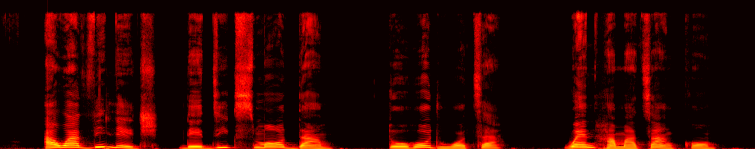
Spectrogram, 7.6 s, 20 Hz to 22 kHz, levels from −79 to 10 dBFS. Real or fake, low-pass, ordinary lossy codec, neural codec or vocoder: real; none; none; none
